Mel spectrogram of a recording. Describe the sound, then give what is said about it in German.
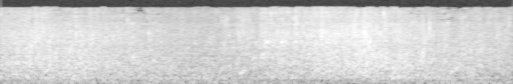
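Steady rushing of sea waves, a broad hissing wash that swells slightly near the end, with no voices present. “Denk zum Beispiel an Meeresrauschen.”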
